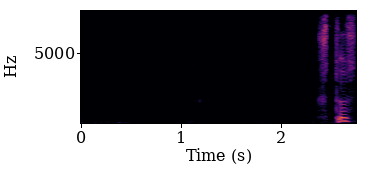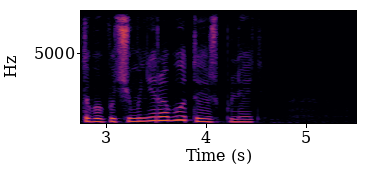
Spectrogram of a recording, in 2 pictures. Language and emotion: Russian, angry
